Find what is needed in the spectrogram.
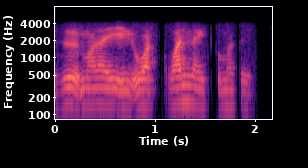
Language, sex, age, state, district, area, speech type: Nepali, male, 18-30, West Bengal, Darjeeling, rural, conversation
